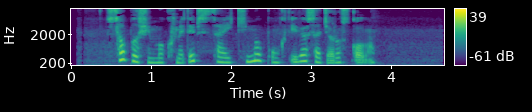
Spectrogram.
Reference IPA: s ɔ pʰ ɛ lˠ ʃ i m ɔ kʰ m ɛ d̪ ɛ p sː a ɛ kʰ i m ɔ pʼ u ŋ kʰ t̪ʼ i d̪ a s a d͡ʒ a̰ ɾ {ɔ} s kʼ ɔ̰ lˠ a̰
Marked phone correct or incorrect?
correct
